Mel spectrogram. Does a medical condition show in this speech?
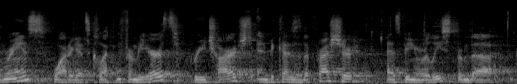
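No.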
